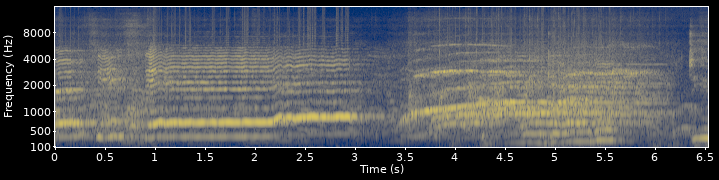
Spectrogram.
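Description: A woman singing unaccompanied into a microphone, holding one long note that steps up once, then breaking off briefly. After the break a voice sings on with sliding, wavering notes.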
